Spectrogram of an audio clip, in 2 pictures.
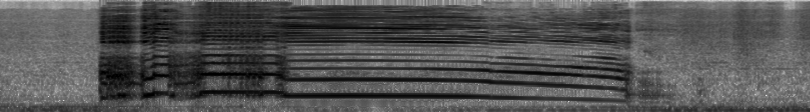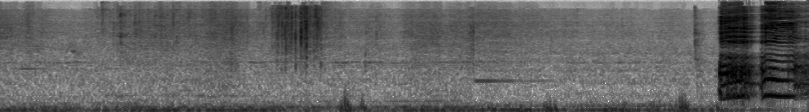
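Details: Barred rock, Rhode Island red and frizzle roosters are featured; one crows a clear cock-a-doodle-doo, a stuttered opening then a long falling held note, followed by quiet, then another crow begins.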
